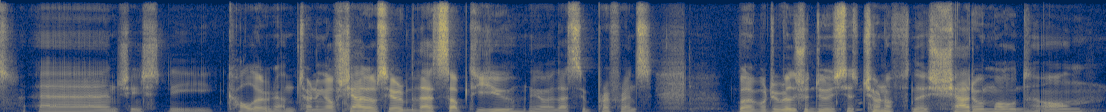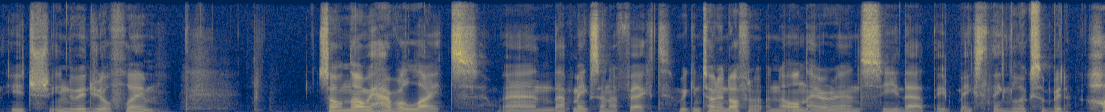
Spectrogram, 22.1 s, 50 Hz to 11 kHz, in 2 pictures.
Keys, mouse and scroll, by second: 2.6 click, 7.5 click, 8.9 middle click, 9.2-10.8 middle drag, 10.9 middle click, 11.9 scroll down 1, 12.5 scroll up 1, 18.5 click, 19.1 click, 19.9 click, 21.5 click.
